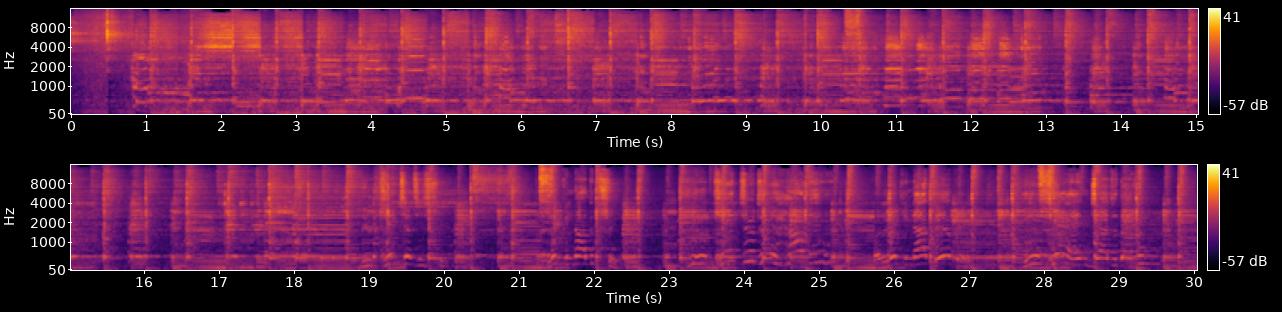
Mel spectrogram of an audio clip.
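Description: Live blues band playing an instrumental passage on bass guitar, electric guitar and drum kit, with a harmonica holding a wavering line over the rhythm.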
